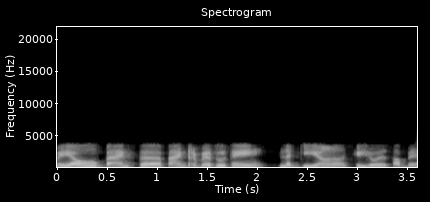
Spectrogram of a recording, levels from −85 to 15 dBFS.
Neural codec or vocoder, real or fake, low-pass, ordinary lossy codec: codec, 16 kHz, 1 kbps, X-Codec, WavLM features, trained on Multilingual LibriSpeech; fake; 3.6 kHz; AAC, 32 kbps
